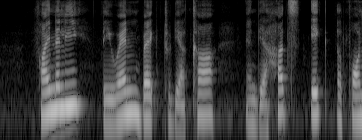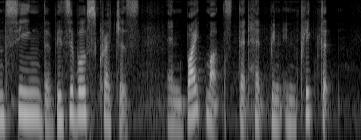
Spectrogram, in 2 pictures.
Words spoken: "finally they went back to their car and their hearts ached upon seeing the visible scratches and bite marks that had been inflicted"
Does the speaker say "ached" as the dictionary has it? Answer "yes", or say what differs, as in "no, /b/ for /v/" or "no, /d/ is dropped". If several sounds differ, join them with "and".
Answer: no, /t/ is dropped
